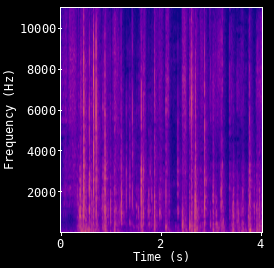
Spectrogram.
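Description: A medium-size mint paper gift bag with a Moomin print, filled with candy packs, has its top flap folded and pressed down by fingertips. The paper creases and rubs in a dense run of short, bright crinkles and crackles that rise and fall without pause over about four seconds.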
